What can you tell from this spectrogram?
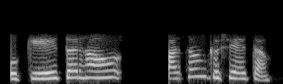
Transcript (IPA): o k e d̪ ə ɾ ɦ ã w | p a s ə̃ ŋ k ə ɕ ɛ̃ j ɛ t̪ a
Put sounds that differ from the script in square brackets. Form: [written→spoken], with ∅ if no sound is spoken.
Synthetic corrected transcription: o k e [d̪→t̪] ə ɾ ɦ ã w | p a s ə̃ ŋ k ə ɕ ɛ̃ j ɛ t̪ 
